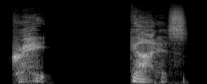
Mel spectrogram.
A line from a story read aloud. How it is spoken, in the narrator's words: whispered smiling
